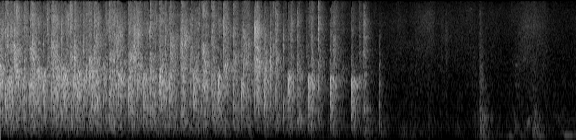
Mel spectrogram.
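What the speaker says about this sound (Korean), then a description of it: "함께 같이 목사님을 박수로 모시겠습니다." A church congregation applauds to welcome the pastor before a sermon. The dense, loud clapping slowly thins out, and a few scattered claps and soft room noise remain at the end.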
